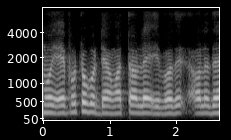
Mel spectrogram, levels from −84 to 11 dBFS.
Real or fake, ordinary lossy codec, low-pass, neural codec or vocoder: fake; none; 7.2 kHz; codec, 24 kHz, 0.5 kbps, DualCodec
